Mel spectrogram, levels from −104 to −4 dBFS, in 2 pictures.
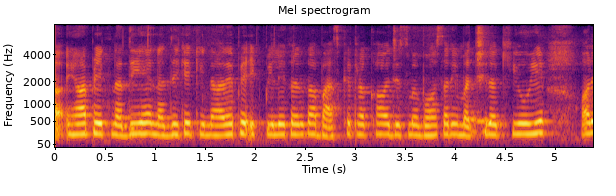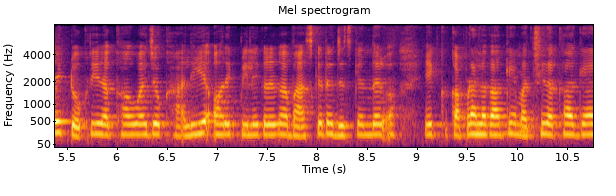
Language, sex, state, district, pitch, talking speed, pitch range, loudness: Hindi, female, Bihar, Jamui, 215 Hz, 280 wpm, 210-220 Hz, -17 LUFS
